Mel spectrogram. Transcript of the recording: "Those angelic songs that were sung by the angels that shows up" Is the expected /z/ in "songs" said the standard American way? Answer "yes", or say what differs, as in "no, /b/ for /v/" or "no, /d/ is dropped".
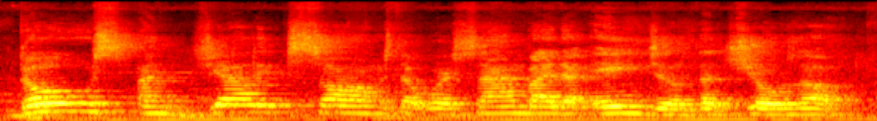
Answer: yes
